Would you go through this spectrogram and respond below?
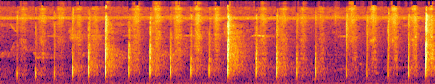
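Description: A pen or chalk taps and scratches in a steady series of short strokes, writing the denominator of a fraction, faint and close in a quiet classroom setting.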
